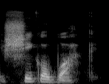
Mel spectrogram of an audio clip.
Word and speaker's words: Chico Buarque: Chico, se pronuncia así, Chico Buac, que es eh, Chico Buac Yolanda, así se pronuncia.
